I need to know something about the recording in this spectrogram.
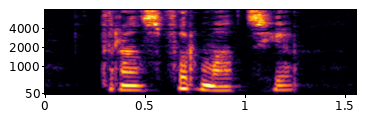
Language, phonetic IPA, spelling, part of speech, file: Polish, [ˌtrãw̃sfɔrˈmat͡sʲja], transformacja, noun, LL-Q809 (pol)-transformacja.wav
